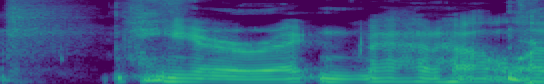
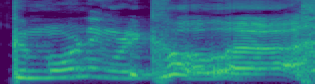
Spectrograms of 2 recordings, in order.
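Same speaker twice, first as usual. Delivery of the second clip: cheery dad voice; 13 semitones higher than usual. Acted. Father greets daughter, high.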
